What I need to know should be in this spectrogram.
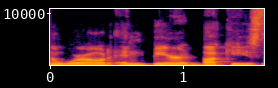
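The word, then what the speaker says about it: Buc-ee's: And his text back was Bucky's, pronounced Buck-E's.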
